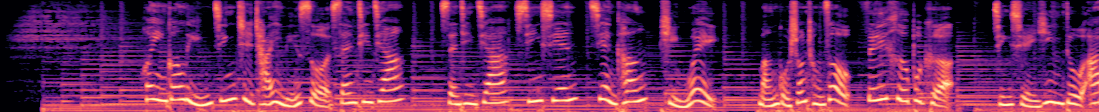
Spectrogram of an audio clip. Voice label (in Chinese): 广告, 甜美, 时尚; 三千家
